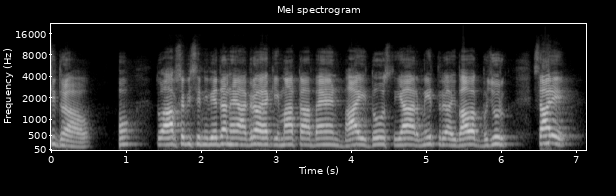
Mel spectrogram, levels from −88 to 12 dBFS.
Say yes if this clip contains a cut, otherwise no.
yes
